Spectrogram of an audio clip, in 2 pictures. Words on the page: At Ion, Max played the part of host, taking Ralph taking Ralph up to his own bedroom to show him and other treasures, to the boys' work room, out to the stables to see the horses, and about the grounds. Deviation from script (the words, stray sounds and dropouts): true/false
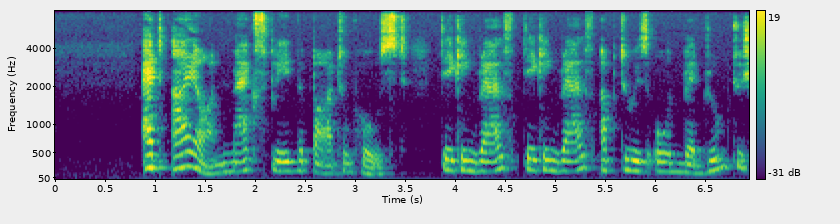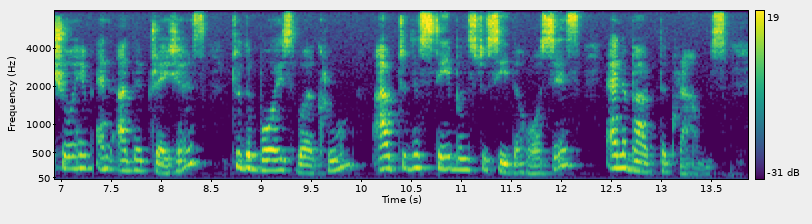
false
